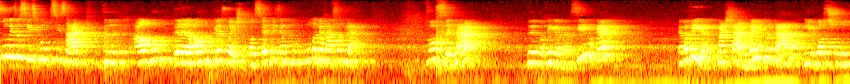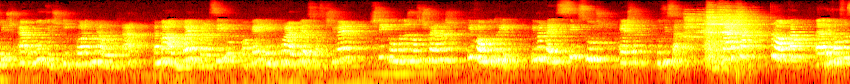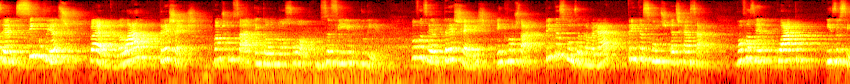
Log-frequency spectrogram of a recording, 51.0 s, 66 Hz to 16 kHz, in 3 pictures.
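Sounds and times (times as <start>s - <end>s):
woman speaking: 0.0s - 7.2s, 8.5s - 9.5s, 10.5s - 12.4s, 13.6s - 41.6s, 42.2s - 48.1s, 48.7s - 51.0s.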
